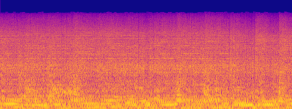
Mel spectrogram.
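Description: Live heavy rock band playing loud, with distorted electric guitar and a pounding drum kit, heard from inside the crowd.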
